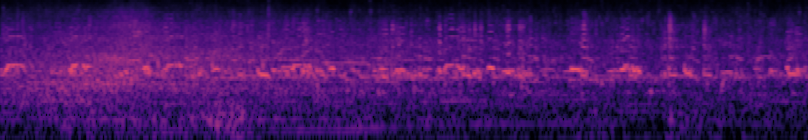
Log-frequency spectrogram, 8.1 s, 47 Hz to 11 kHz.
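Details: Tundra swans gathered at Otakarada pond, Azumino, Japan, late February 2013, leaving to feed in rice fields; a dense chorus of hoarse honks and bugling notes, continuous, with faint higher chatter above.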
